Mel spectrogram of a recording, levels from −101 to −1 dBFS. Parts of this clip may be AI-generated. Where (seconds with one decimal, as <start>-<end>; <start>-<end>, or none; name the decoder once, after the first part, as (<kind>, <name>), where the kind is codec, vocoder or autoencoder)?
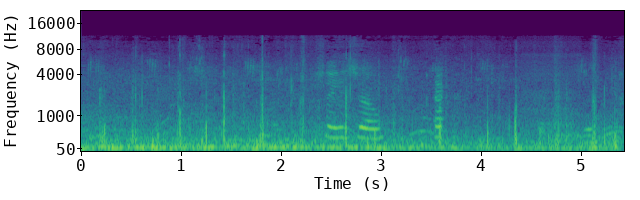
4.4-5.0 (autoencoder, DAC-VAE)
